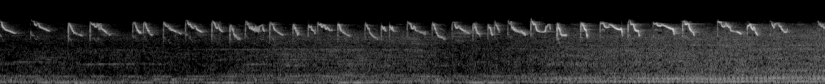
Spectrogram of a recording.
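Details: Oriental white-eye song used to prompt caged birds into singing: a fast, continuous run of very high, thin, sharply slurred chirps and twitters, roughly two per second, growing louder toward the end over faint low background hum.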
